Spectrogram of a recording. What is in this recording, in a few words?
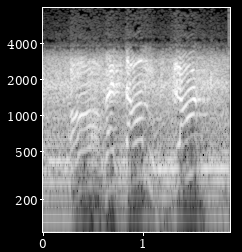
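German damaged aa mood low, speech; War Thunder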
